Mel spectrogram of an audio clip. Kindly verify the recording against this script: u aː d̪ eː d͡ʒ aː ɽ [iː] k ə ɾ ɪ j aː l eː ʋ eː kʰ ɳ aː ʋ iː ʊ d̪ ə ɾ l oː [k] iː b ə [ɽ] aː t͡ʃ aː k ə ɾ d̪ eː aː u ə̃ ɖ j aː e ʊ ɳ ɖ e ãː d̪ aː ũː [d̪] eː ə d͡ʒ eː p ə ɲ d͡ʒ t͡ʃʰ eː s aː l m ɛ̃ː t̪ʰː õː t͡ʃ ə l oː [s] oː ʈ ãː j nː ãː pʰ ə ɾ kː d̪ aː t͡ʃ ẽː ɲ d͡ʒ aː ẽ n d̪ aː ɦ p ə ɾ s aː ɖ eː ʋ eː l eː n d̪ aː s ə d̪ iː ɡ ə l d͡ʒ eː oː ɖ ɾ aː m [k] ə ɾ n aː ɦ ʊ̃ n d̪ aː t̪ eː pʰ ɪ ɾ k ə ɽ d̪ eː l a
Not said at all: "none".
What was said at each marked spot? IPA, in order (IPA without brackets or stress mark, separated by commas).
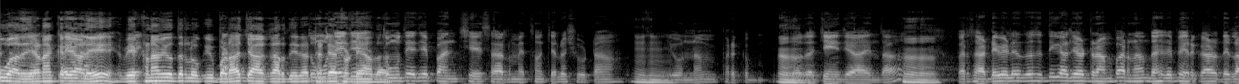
aː, k, ɽ, t̪, ʃ, p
